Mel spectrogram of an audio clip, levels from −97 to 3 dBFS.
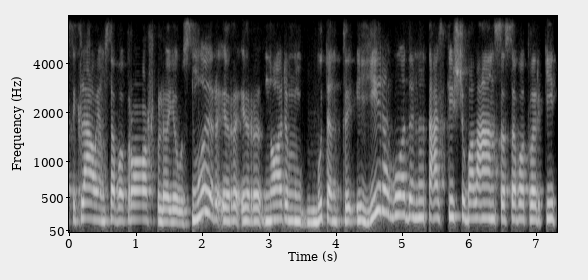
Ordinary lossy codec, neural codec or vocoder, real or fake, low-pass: Opus, 32 kbps; codec, 16 kHz, 8 kbps, FunCodec, trained on Chinese and English, 25 frames a second; fake; 7.2 kHz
